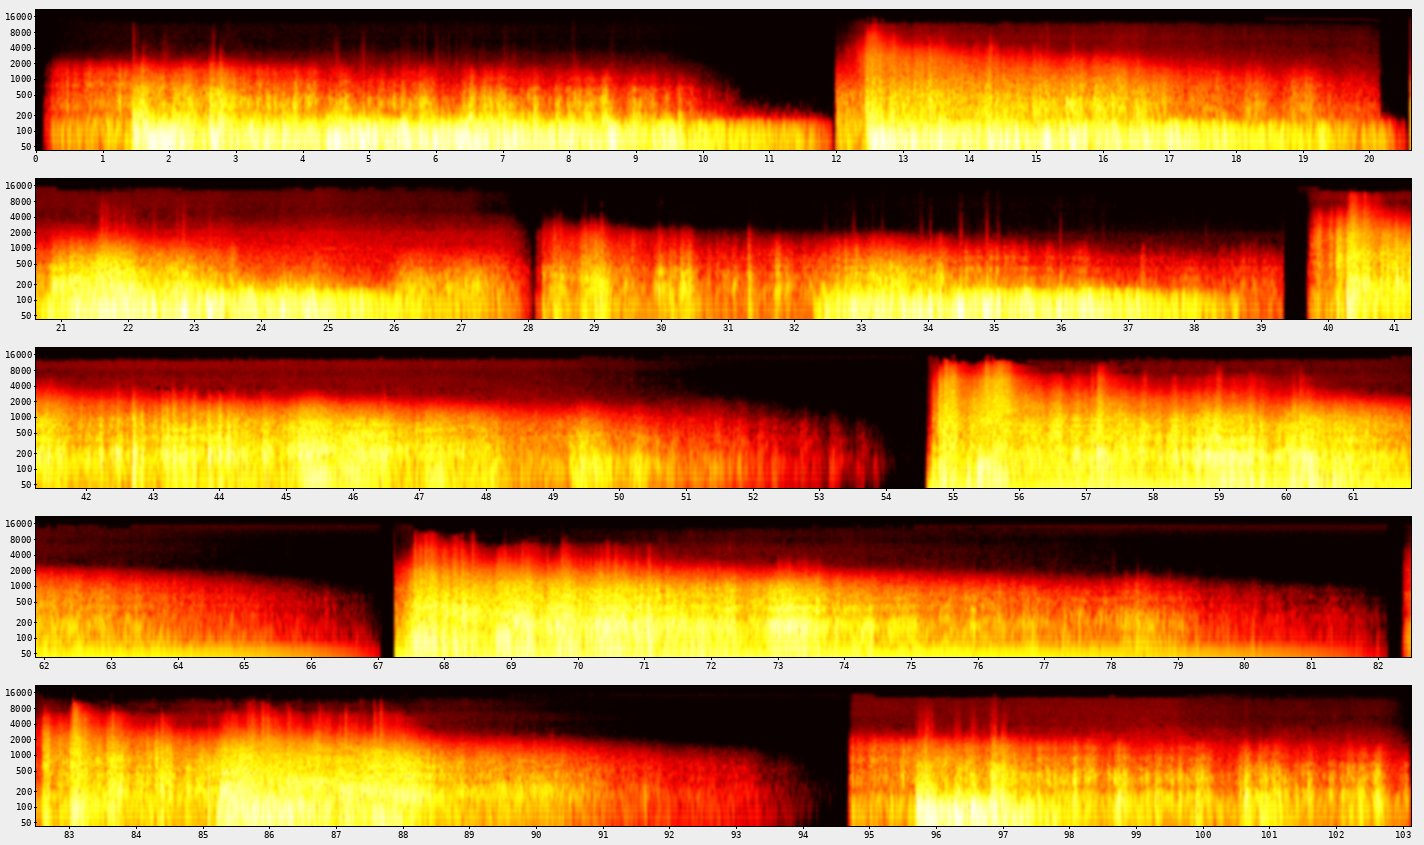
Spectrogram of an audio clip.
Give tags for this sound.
thunder-claps
thunder-clap

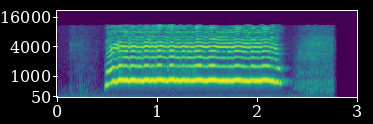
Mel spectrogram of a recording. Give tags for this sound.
crazy
western
indians
scream
666moviescreams

